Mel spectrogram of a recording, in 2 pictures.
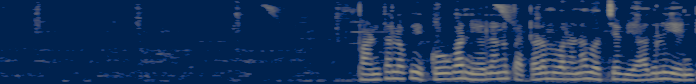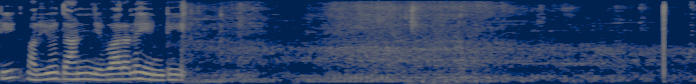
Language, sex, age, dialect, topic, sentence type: Telugu, female, 36-40, Utterandhra, agriculture, question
